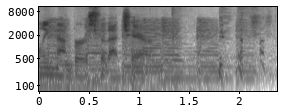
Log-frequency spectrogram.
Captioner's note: laughs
